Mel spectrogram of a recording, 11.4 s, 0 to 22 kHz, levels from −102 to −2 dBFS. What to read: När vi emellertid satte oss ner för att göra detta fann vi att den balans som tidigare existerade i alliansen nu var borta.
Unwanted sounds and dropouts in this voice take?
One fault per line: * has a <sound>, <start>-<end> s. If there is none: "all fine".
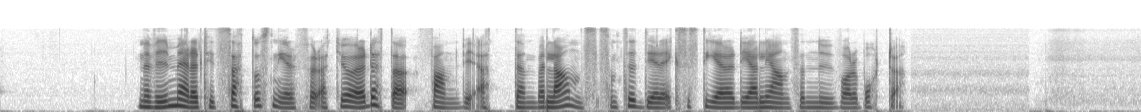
all fine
